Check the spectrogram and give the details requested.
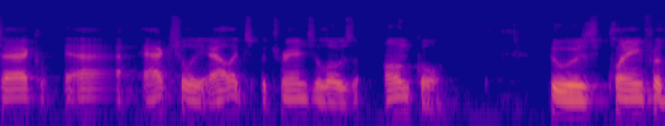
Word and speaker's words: Petrangelo: will say this that if you ask alex petrangelo how he pronounces his name he will tell you it's alex petrangelo it's not peter angelo it's not petra angelo or any other kind of bastardization of the name it is alex petrangelo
